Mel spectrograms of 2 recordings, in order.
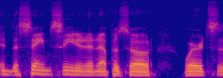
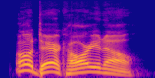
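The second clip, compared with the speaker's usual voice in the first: loud, high-pitched, blaring put-on Canadian accent; 6 semitones higher, 11 dB louder than usual. Greeting the listener by name, the speaker puts on a Canadian accent. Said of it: "were you doing like a Canadian accent there?".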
